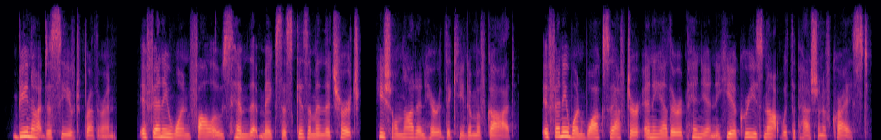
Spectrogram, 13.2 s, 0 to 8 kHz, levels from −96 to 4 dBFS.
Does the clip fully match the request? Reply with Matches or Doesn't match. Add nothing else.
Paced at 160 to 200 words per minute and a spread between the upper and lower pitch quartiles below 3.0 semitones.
Matches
